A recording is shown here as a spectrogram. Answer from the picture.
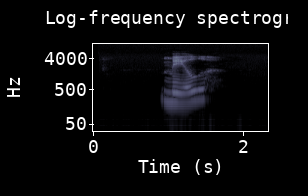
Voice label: male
